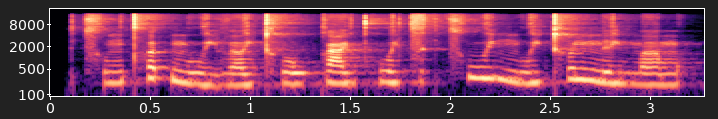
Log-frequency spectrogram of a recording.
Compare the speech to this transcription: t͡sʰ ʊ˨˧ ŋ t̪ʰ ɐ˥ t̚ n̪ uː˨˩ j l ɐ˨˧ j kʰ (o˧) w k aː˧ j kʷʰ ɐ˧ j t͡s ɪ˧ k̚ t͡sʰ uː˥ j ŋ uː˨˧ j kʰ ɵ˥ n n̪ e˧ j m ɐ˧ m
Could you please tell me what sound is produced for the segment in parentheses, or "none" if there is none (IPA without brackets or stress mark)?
o˧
